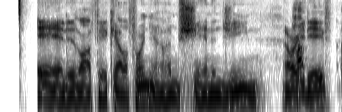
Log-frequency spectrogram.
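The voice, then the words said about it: Hoarse, strained voice. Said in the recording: “My voice is a little torn up from hanging out with Axel and the Guns N' Roses guys last night ... I screamed so much”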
